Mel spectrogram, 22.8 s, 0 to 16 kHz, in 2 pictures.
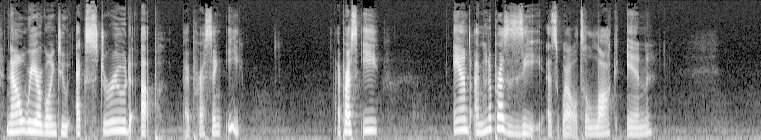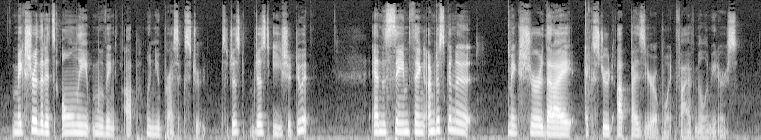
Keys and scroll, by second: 4.1 e, 8.0 z, 9.9 z, 18.6-20.7 typing.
